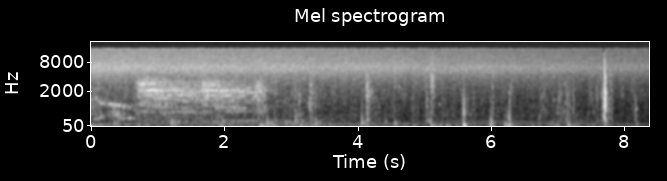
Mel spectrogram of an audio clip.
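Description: Steady electrical hum in a recording room, with a held ringing tone about a second in that lasts under two seconds. Then comes a run of knocks and clicks of a door being opened and handled, the sharpest near the end.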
